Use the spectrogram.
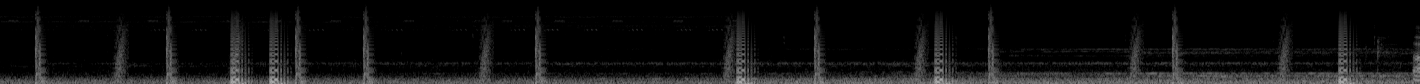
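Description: Cricket chirps from the video game Jump King ring out steadily over a night ambience, mixed with sharp intermittent clicks and taps, moderately loud and without talk.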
